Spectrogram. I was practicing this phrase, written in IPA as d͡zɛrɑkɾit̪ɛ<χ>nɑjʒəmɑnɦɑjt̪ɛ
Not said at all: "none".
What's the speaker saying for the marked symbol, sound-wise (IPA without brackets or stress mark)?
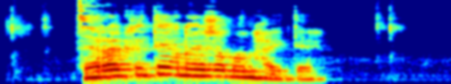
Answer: ʁ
